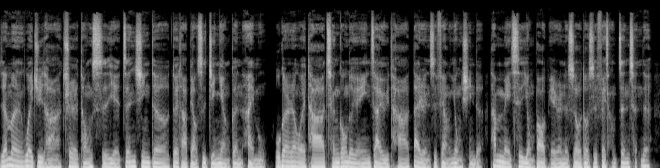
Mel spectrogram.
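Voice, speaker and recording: Fairly low-pitched male voice, dark and mellow, flat and monotone, at a moderate pace with hardly any pauses and very even loudness. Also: very clean recording, silent background. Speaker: podcast host. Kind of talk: casual solo monologue. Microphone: new upgraded recording equipment.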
